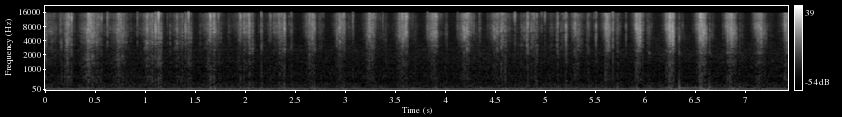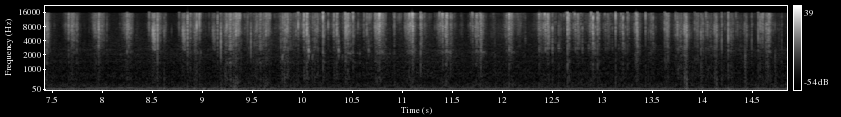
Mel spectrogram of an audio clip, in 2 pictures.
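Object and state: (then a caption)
Sticky lint roller refill being patted. Fingers pat and tap the tacky surface of a small, hollow sticky lint roller refill (an adhesive paper roll) held in the other hand. Rapid, slightly uneven bursts of bright, crackly peeling and sticking sound each snap off quickly. They sit over a steady low hum throughout.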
